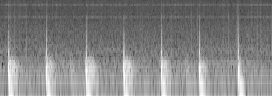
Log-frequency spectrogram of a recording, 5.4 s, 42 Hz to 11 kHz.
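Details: Regular soft tapping thumps, about 80 a minute, through a stethoscope during cuff deflation; practice sample for reading systolic (first sound) and diastolic (last sound) pressure by auscultation; Korotkoff sounds, 1997 first-aid training.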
